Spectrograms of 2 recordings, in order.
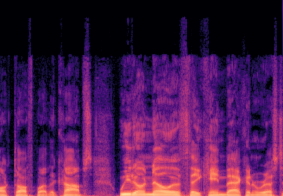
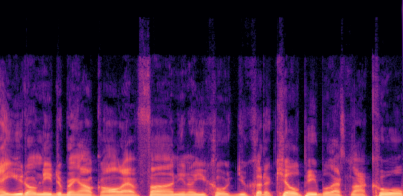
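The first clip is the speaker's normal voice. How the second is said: normal talking voice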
